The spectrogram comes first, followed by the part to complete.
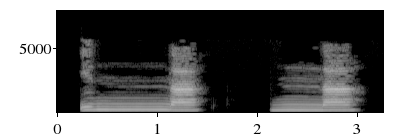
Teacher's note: Nun bertasyid merupakan gunah maka bacanya harus didengungkan dulu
